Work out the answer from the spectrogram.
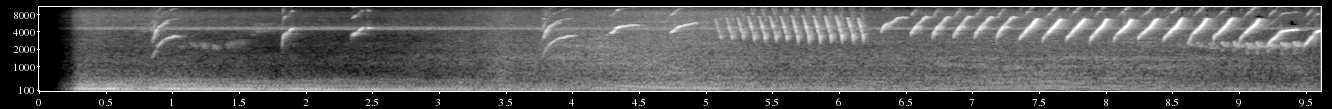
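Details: Belgian canary training song: a few scattered upslurred whistles over a thin steady high tone, then dense rapid trills that build in loudness, ending in fast repeated rising notes; low background hum.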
